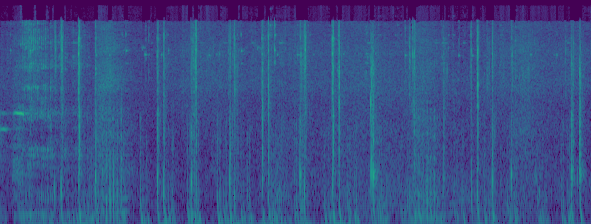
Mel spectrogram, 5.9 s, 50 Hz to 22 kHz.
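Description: Roach the horse's hooves in Witcher 3, a steady close clip-clop of shod hooves in an even walking rhythm that continues throughout.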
